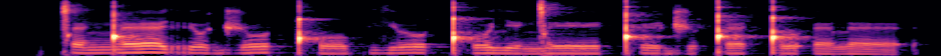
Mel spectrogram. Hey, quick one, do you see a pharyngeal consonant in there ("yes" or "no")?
no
